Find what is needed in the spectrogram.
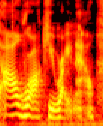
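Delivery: plain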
